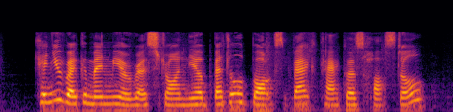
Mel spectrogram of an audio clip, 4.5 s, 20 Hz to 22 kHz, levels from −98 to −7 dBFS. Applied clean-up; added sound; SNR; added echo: neural mask model RNNoise.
